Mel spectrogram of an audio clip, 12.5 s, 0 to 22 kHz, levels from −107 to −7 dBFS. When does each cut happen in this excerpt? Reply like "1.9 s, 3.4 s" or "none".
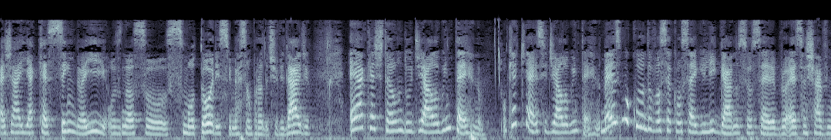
1.6 s, 3.4 s, 9.0 s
